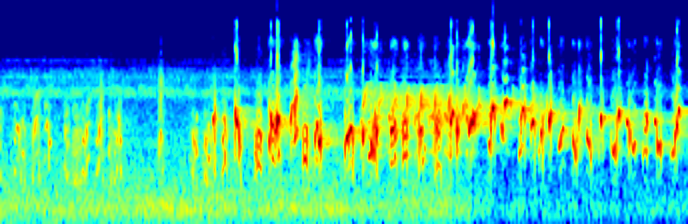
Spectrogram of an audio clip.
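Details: Bulbul lure calls used to call back an escaped cage bird. Rapid, dense chirping and chattering notes, bright and high, building from scattered notes into a continuous excited burst.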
